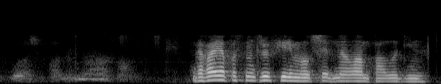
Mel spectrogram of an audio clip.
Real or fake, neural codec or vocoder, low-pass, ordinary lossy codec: fake; codec, 24 kHz, 0.9 kbps, DualCodec; 7.2 kHz; AAC, 16 kbps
